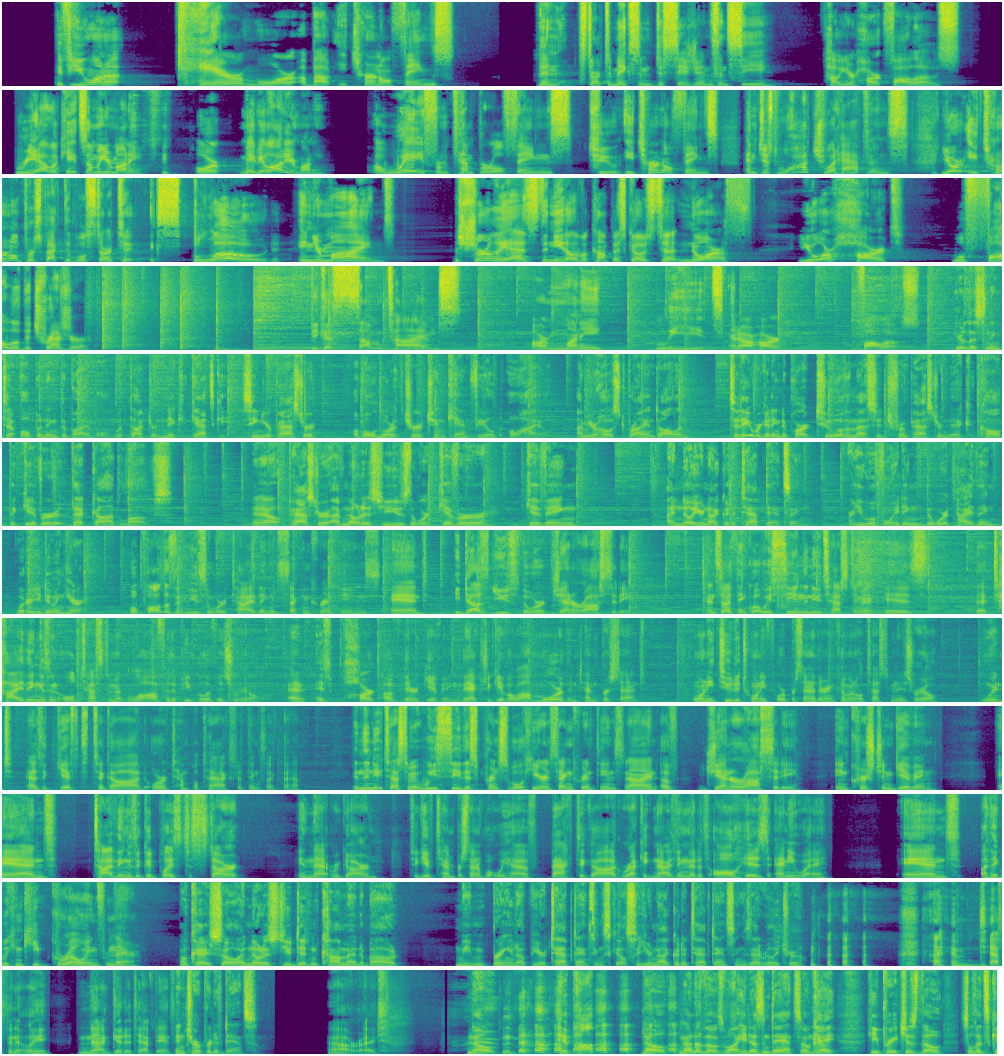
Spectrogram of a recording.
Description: Sermon Library – Old North Church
